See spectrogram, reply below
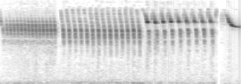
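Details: Canary in full song with a long roll, used to prompt other canaries to sing: fast buzzy trill, then a run of rapidly repeated notes, shifting into sharper whistled notes and ending on a falling whistle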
